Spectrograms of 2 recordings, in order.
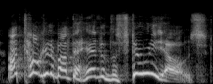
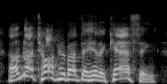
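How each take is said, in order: First: "studios" driven home in a high pitch; emphatic correction. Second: "casting" dismissed in an ordinary pitch; contrastive set-up. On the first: Actor boasting whom agent took him to, emphatic "studios". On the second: Actor telling how agent walked him round, contrastive stress on "casting". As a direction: set "casting" up as the lesser thing. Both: Real, not acted.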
